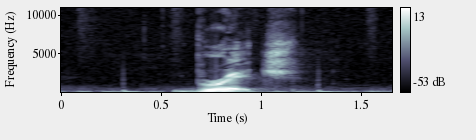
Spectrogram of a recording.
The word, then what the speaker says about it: bridge: Se dice bridge. Bridge. Se escucha como ch. Bridge. No bridge o nada que tenga que ver con bridge.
